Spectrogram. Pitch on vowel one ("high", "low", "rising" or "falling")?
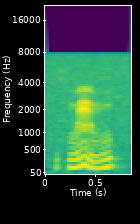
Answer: rising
